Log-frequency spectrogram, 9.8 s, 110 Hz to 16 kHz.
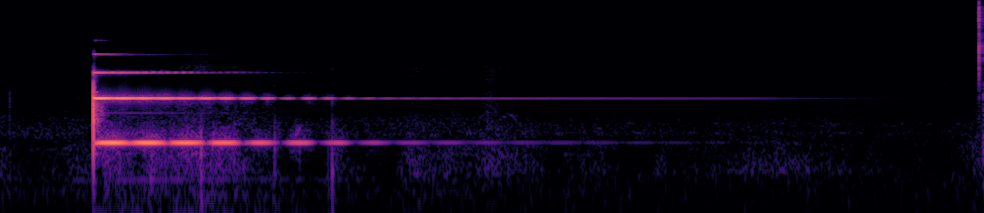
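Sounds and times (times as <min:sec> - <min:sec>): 
singing bowl struck and ringing: 0:01.0 - 0:07.4.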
